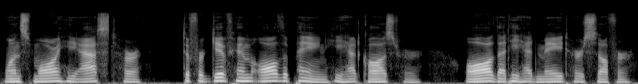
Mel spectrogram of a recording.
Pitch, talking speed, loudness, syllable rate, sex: 130 Hz, 205 wpm, -18 LUFS, 4.9 syllables/s, male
